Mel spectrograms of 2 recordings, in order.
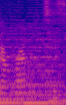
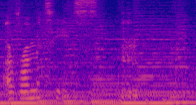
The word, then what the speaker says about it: Aromatisse: Okay, I've been pronouncing it wrong this whole time. Aromatisse.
